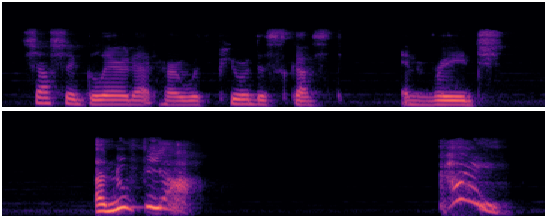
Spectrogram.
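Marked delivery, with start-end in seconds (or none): 4.2-6.9 piercing, shrill, very high screech. Orlu breaks into the argument, screeching. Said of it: "Orlu screeched".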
